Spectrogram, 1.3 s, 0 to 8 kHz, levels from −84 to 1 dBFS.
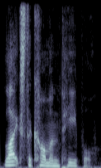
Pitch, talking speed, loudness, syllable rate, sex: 140 Hz, 190 wpm, -22 LUFS, 6.3 syllables/s, male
